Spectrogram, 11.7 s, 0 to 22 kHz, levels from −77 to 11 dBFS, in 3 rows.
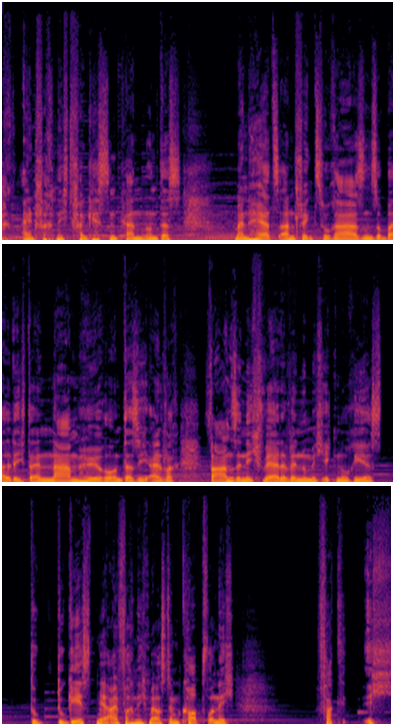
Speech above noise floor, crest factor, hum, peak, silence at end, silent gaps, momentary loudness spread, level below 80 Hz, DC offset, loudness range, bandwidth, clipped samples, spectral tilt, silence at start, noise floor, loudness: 36 dB; 14 dB; none; 0 dBFS; 0 s; none; 9 LU; -44 dBFS; under 0.1%; 3 LU; 18 kHz; under 0.1%; -6 dB/octave; 0 s; -50 dBFS; -15 LUFS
